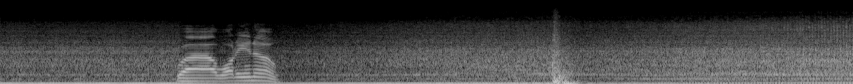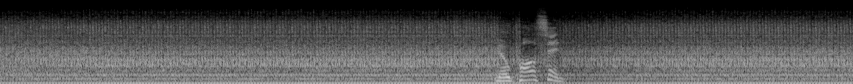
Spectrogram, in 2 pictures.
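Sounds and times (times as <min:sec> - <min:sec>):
diesel engine idling: 0:00.0 - 0:17.0
single knock: 0:05.5 - 0:05.8.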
